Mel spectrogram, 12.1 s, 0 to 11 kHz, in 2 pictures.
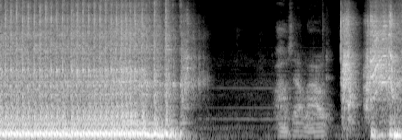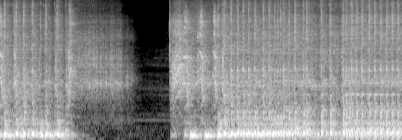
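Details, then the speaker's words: Kawasaki KFX450R after charging low battery and priming fuel pump, enrichment on: single cylinder runs ragged, stalling and restarting with hollow stumble; cam timing correct, exhaust valve won't take 0.10 mm gauge, keeper slipped raising tappet. "let me go ahead and check the uh valve clearances so this exhaust valve I can't even get a 010 millimet in this is way too tigh"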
